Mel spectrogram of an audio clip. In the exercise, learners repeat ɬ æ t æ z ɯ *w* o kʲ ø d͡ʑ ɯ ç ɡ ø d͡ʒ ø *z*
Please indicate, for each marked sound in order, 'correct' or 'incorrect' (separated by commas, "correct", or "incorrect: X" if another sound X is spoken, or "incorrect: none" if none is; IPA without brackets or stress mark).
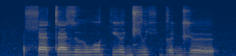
correct, incorrect: none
